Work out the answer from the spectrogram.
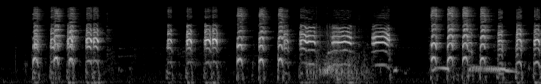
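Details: Swamphen lure calls: rapid series of harsh, squawking, nasal notes, a rougher grating burst in the middle, then more clipped honks ending with a lower, drawn-out cluck.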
